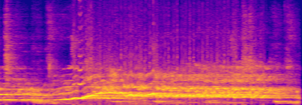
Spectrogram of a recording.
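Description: A loud, held vocal sound into a microphone. About a second in it slides up in pitch and turns harsh and rough, distorted by the phone recording, over a live-looped vocal backing.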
